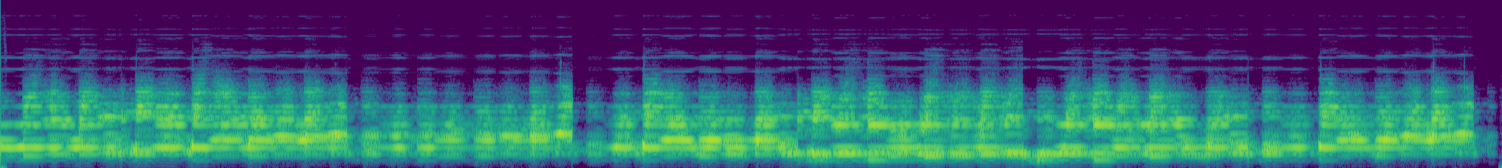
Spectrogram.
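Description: Two consolidated Nexus synth patterns processed with Orb, Portal, half-time and EQ effects for a new-planet style beat, a warbling, filtered melodic loop with a brief dip midway, steady and moderately loud.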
